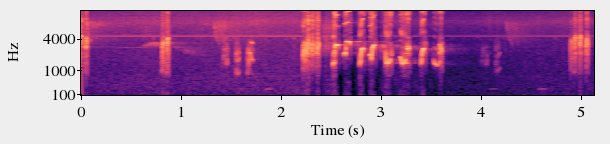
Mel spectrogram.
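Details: Songbird singing nonstop on a rare outing, 8 September 2023: scattered sharp clicks, then a fast run of whistled and chirped notes about a second long, followed by more clicks.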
